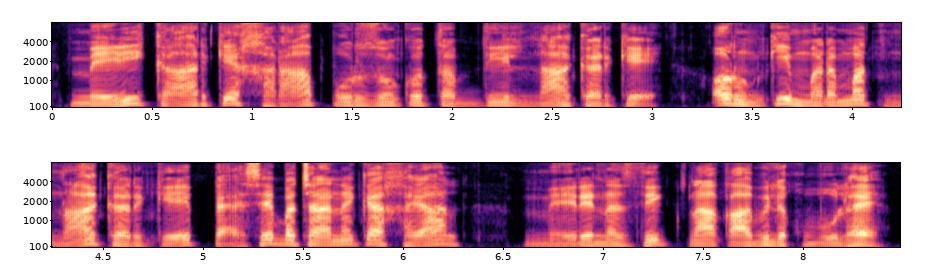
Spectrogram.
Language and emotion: Urdu, disgusted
